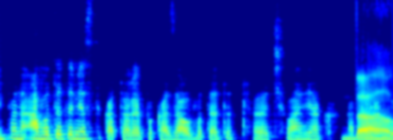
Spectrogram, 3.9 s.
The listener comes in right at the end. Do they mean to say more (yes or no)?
yes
